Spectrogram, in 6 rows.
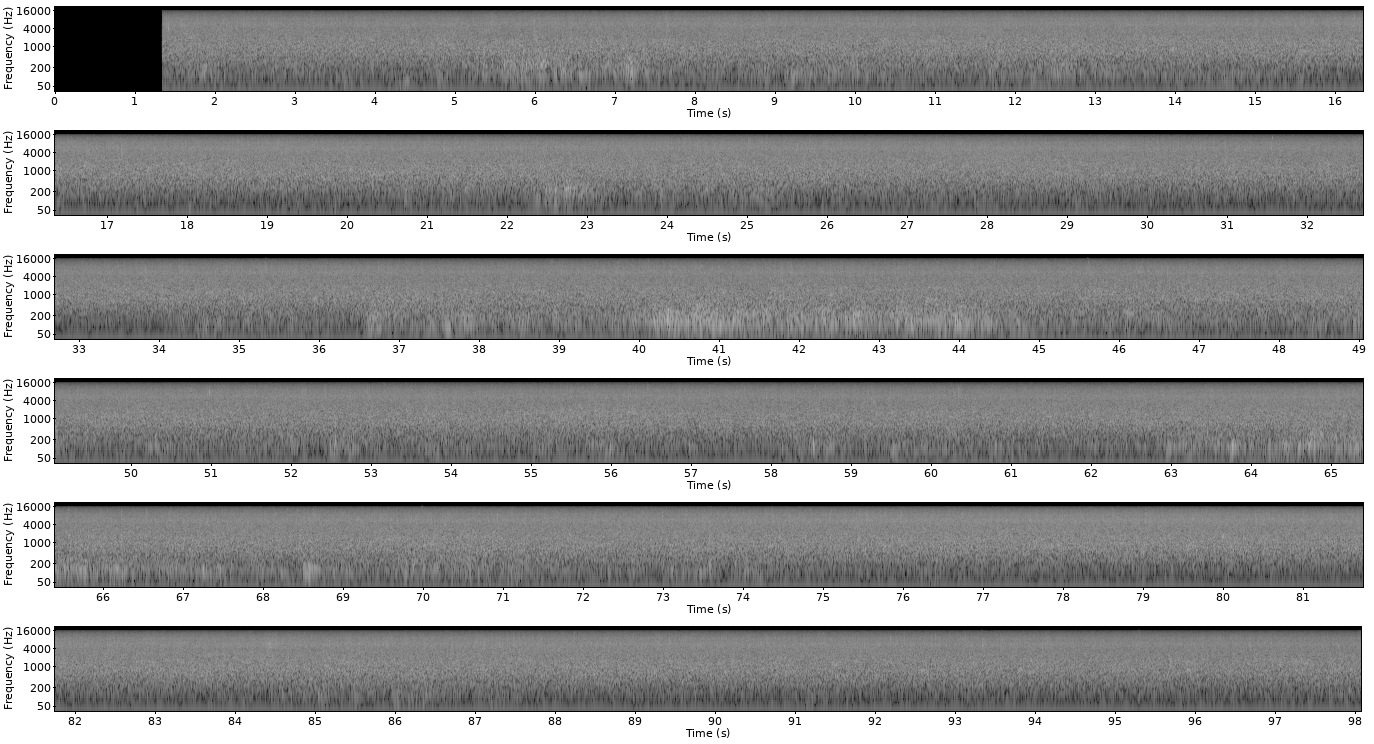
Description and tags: Heavy Rain,
recorded with a AKG C1000S
lightning, wind, strike, storm, thunderstorm, ambience, rainstorm, heavy, field-recording, drip, thunder-storm, weather, raining, nature, water, ambient, rain, shower, rolling-thunder, thunder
